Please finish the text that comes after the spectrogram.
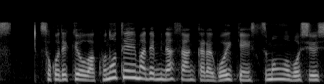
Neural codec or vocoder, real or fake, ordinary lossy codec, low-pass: none; real; none; 7.2 kHz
